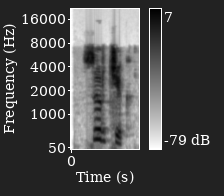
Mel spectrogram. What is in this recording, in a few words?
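"сырчик", Komi, female; audio dict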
